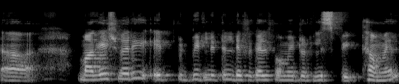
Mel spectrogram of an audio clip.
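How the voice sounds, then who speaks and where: A woman with an Indian accent has a bright, sharp tone and a fairly high pitch. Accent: Indian English (Telugu). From India, Hyderabad, Telangana. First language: Telugu. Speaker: data engineering trainer. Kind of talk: online class wrap-up.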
